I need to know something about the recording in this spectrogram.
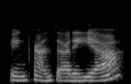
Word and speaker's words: encantaría: So me encantaría. Accent on the I, right?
